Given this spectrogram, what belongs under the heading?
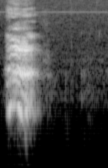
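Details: A single abrupt, voiced gulping hiccup from an adult woman who has the hiccups.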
